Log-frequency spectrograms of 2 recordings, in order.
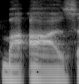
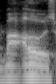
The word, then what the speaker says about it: Boaz: Boaz. It's actually Baaz, or Baoz would be the proper pronunciation if you were to look at the component parts.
